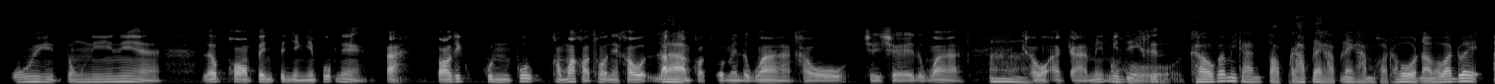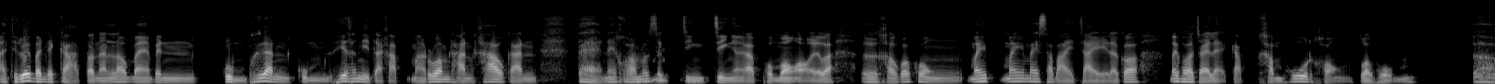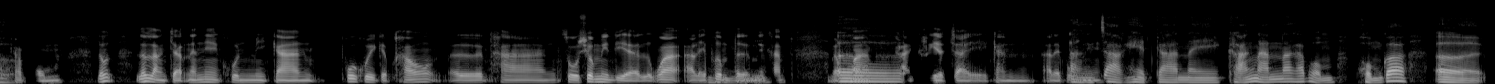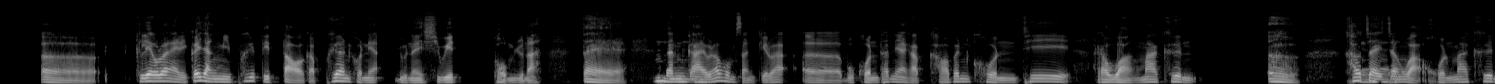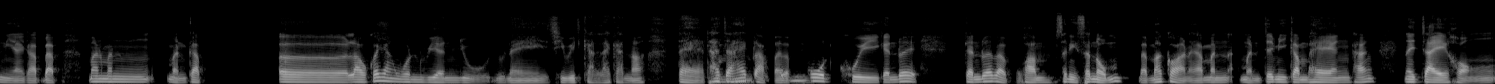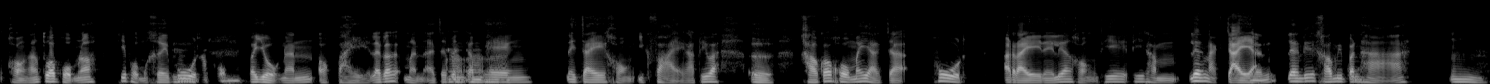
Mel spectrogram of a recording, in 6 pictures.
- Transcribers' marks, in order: other background noise
- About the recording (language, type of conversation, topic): Thai, podcast, เคยโดนเข้าใจผิดจากการหยอกล้อไหม เล่าให้ฟังหน่อย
